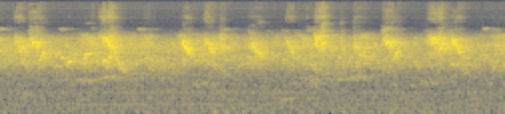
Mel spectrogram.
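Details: Birds chirping at sunrise on a slow morning in Kodaikanal, India, near a resort: a busy, overlapping chorus of high, thin chirps and short twittering notes, several birds calling at once with no long pauses.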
